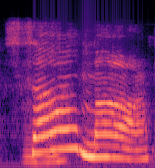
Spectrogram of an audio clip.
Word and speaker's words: summer: Summer. Porque las R al final no suenan casi. – Summer. En el inglés británico no suenan.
